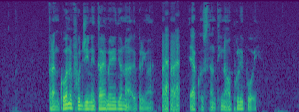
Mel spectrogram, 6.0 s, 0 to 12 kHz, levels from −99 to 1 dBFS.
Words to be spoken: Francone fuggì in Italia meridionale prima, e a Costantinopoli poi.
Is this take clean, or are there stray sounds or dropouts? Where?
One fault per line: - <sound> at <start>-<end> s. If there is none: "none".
- laugh at 3.2-3.6 s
